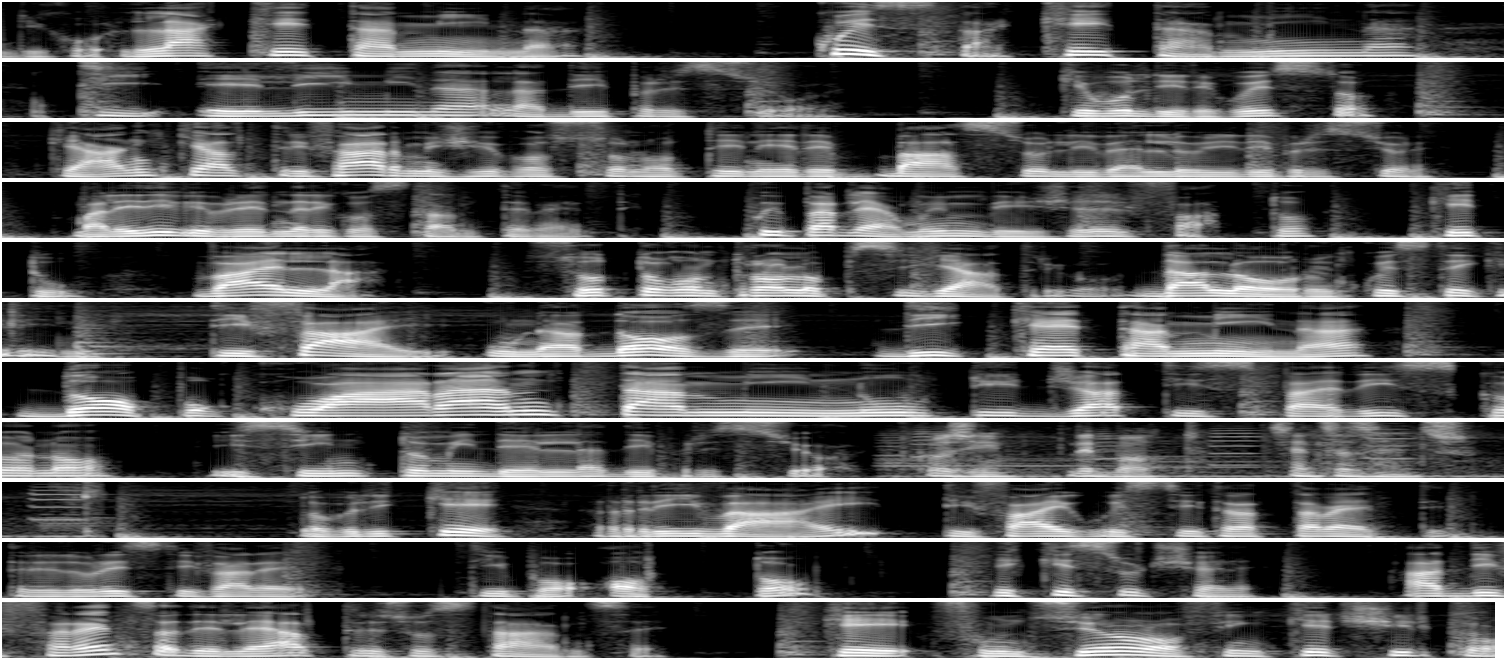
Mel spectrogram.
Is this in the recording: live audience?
no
